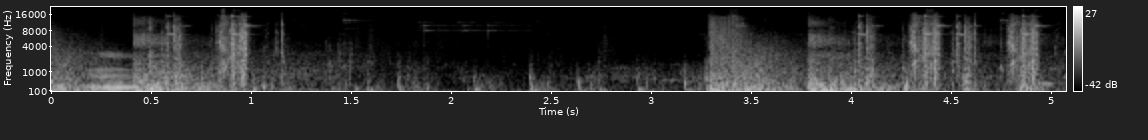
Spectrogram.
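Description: Gunfire in the BGMI battle-royale mobile game during a team deathmatch sniper match, with dense bursts of shots near the start and again toward the end, loud and close, with a quieter stretch between.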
